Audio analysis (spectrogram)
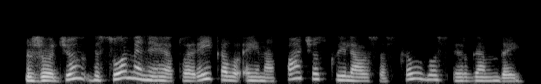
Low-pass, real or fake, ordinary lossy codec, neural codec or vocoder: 3.6 kHz; fake; Opus, 16 kbps; vocoder, 22.05 kHz, 80 mel bands, WaveNeXt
